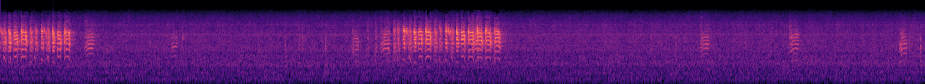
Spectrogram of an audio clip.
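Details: Captive zebra finches in a big cage, parents with three juveniles and three newly fledged babies, parents busy feeding young: two loud bursts of rapid buzzy, harmonic calls about a second each, with scattered short chirps between, over a faint hiss.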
